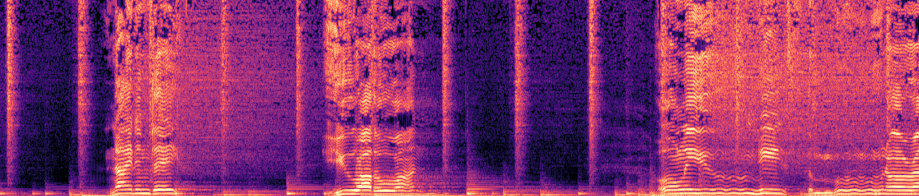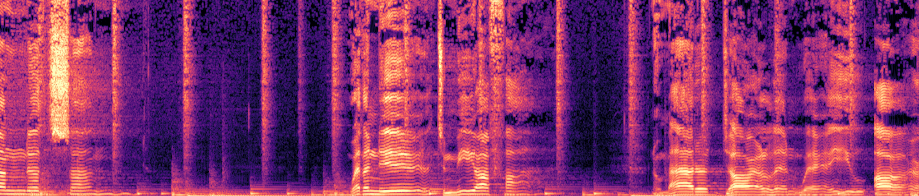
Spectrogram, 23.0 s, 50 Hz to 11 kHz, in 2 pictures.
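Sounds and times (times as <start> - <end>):
drum: 0.0 - 22.9
person singing: 1.4 - 2.9, 4.1 - 5.8, 8.2 - 13.3, 15.9 - 18.6, 19.6 - 22.9.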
